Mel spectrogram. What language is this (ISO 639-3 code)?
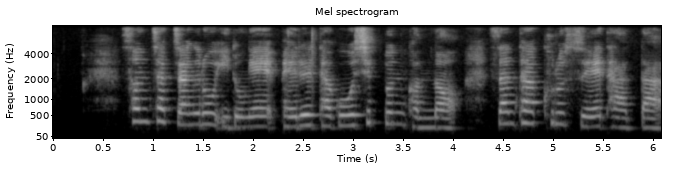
kor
